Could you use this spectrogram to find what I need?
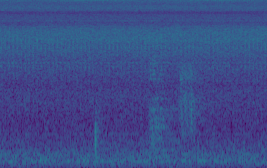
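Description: Snooker balls click together on the table.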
